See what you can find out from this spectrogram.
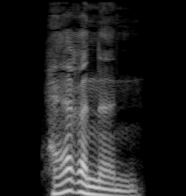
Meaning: inflection of hären: 1. strong genitive masculine/neuter singular 2. weak/mixed genitive/dative all-gender singular 3. strong/weak/mixed accusative masculine singular 4. strong dative plural
- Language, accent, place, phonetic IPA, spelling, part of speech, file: German, Germany, Berlin, [ˈhɛːʁənən], härenen, adjective, De-härenen.ogg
